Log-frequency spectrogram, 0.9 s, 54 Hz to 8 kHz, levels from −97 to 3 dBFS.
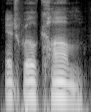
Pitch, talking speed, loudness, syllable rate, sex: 100 Hz, 195 wpm, -16 LUFS, 3.9 syllables/s, male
